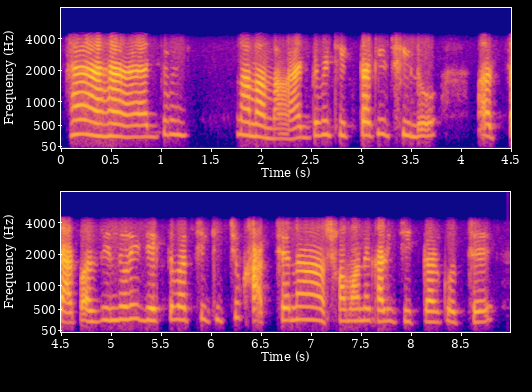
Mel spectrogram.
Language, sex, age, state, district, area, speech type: Bengali, female, 45-60, West Bengal, Darjeeling, rural, conversation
